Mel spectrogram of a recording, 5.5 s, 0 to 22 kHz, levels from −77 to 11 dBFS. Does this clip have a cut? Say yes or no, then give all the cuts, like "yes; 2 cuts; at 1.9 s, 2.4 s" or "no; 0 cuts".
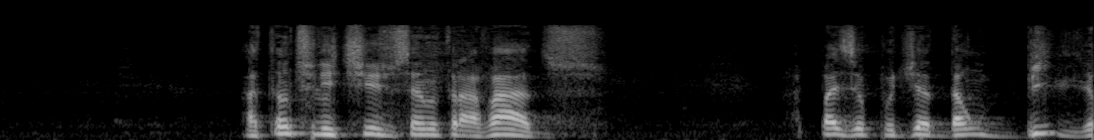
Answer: no; 0 cuts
